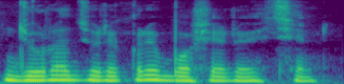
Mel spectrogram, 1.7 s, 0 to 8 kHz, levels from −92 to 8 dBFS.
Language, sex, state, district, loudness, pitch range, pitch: Bengali, male, Tripura, West Tripura, -13 LUFS, 140-160 Hz, 145 Hz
